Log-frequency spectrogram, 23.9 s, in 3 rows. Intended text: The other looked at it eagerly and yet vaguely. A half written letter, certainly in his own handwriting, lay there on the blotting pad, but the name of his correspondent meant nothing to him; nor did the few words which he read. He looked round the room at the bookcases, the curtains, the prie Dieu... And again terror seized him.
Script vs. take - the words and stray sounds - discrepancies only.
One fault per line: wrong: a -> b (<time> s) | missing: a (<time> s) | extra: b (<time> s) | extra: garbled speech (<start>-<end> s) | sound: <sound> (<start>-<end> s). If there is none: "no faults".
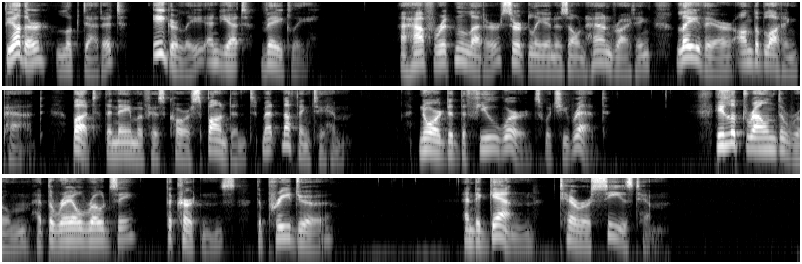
wrong: bookcases -> railroadsy (16.5 s)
